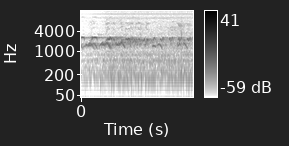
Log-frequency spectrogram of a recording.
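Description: Small birds chirping in the background: a quick, continuous run of short, high, repeated notes.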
